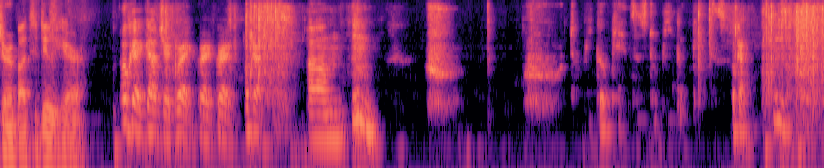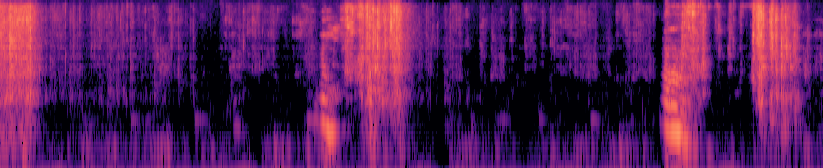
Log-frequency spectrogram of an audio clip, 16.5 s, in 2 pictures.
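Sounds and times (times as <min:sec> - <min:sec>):
speech: 0:00.0 - 0:04.5, 0:06.0 - 0:08.4, 0:11.4 - 0:12.0, 0:14.9 - 0:15.4
person eating crunchy salty chips: 0:01.4 - 0:03.2, 0:07.0 - 0:16.4.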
